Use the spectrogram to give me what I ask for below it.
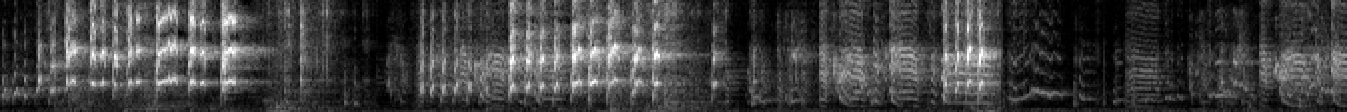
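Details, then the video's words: Budgerigar chatter played to stimulate mating: dense bursts of harmonic, buzzy warbling and squawks, loud runs around the first, third and fifth seconds separated by quieter, scratchy twittering, with a low steady hum underneath. "تحفيز البادجي على التزاوج أقوى أصوات طيور البادجي للتحفيز"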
